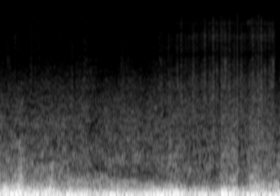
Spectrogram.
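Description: Wind buffeting the microphone: a loud, irregular low rumble that rises and falls in gusts.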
